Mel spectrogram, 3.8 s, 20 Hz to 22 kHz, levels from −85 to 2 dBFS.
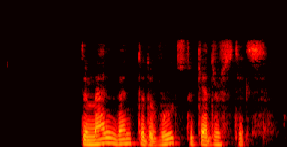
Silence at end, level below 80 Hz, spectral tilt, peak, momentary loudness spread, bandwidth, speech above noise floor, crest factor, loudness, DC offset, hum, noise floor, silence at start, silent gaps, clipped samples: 0.3 s; -70 dBFS; -6 dB/octave; -16 dBFS; 9 LU; 7.4 kHz; over 56 dB; 20 dB; -35 LUFS; under 0.1%; none; under -90 dBFS; 1.1 s; none; under 0.1%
